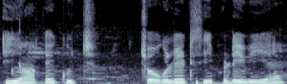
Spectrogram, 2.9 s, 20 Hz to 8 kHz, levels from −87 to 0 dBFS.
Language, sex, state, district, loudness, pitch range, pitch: Hindi, male, Uttar Pradesh, Saharanpur, -15 LUFS, 155-170 Hz, 160 Hz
